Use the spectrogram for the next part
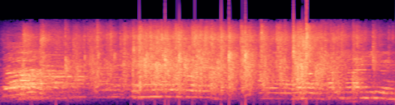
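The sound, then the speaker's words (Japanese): A crowd applauds with dense, sustained clapping, punctuated by sharp individual claps and mixed with cheering voices, loud throughout the whole stretch. “たくさんご声援ありがとうございます。”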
